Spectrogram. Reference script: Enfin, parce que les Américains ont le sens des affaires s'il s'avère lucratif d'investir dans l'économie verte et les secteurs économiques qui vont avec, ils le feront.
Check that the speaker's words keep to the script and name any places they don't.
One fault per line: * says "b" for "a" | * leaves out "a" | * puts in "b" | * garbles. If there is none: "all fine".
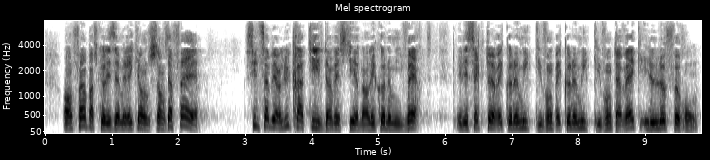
* leaves out "des"
* puts in "économiques qui vont"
